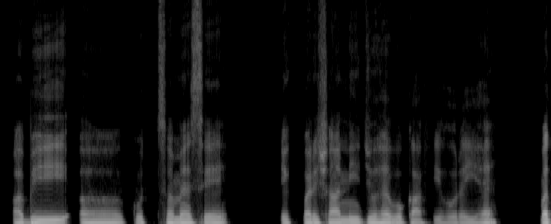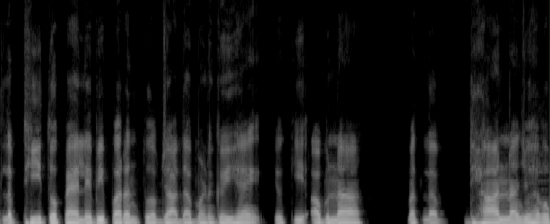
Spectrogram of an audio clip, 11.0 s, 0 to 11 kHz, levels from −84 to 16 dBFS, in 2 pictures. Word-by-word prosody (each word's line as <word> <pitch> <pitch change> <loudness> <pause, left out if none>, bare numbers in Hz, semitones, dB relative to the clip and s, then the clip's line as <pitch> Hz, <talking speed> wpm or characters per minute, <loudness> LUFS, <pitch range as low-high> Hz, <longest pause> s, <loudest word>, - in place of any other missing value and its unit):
अभी 135 +1 0
अ, 115 - -11 0.5
कुछ 140 -4 -8 0.2
समय 120 -2 0
से 115 0 -5 0.7
एक 115 -1 -7
परेशानी 110 0 -2
जो 115 -2 0
है 105 0 +1
वो 105 0 -3
काफ़ी 95 +2 -11
हो 105 0 -12
रही 105 -1 -9
है। 115 +9 -5 0.5
मतलब 150 +3 +2
थी 155 +2 +6
तो 160 - +8
पहले 130 -2 +4
भी 155 +3 +6
परंतु 125 -4 +2
अब 120 -2 +1
ज़्यादा 115 0 +2
बढ़ 105 - +1
गई 120 0 +4
है 150 +5 +3
क्योंकि 135 +1 -5
अब 125 +1 0
न 155 -5 +4 0.5
मतलब 130 +1 -4 0.2
ध्यान 130 +8 +3
न 165 - +4
जो 160 - +3
है 155 - +4
वो 165 0 +3
125 Hz, 185 wpm, -25 LUFS, 115-140 Hz, 0.7 s, तो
